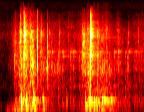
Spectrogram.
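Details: Ported Yamaha Blaster two-stroke ATV with pipe and rejetting, after a loud noise while riding: two quick kicks, each a brief rasping spin dying without catching; won't fire because flywheel worked loose, no red Loctite on shaft.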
